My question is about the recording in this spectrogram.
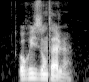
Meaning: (adjective) feminine singular of horizontal; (noun) 1. horizontal 2. lady of the night
- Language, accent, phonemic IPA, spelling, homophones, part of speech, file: French, France, /ɔ.ʁi.zɔ̃.tal/, horizontale, horizontal / horizontales, adjective / noun, LL-Q150 (fra)-horizontale.wav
